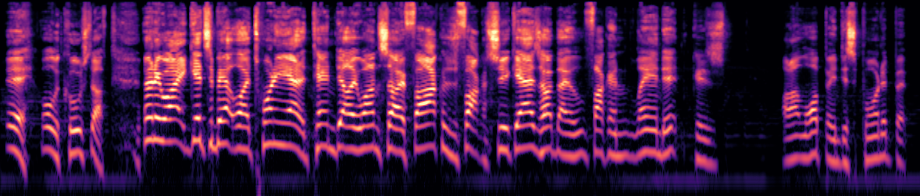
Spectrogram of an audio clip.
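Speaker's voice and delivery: a brash, sweary ocker lad; Deli character. Acted.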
